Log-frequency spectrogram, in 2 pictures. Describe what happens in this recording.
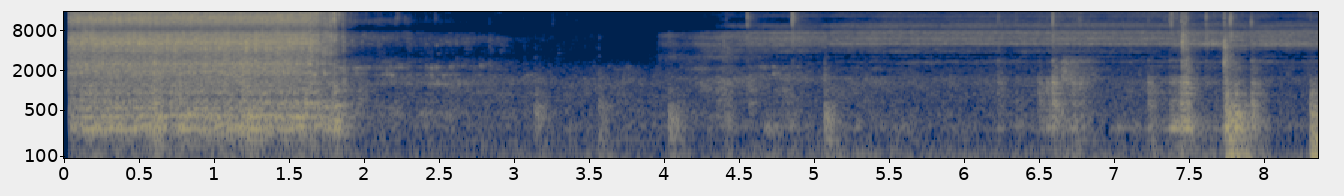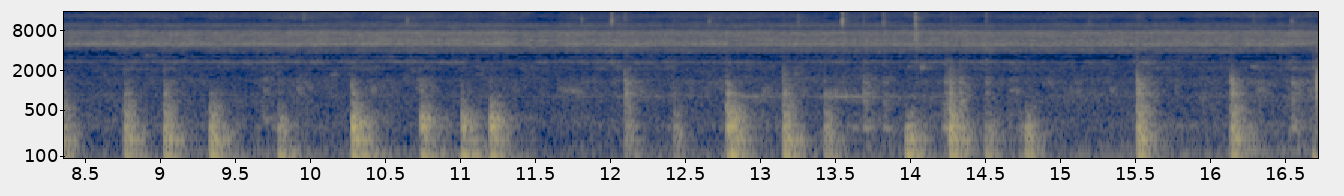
this is the sound of running water to rins utenstils in wash basin.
